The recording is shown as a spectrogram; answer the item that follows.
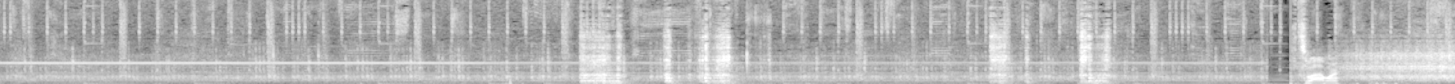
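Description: Milling machine running with a steady whine while its cutter machines the aluminium crankcase of a Puch Maxi moped engine, with a few brief louder bursts along the way.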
